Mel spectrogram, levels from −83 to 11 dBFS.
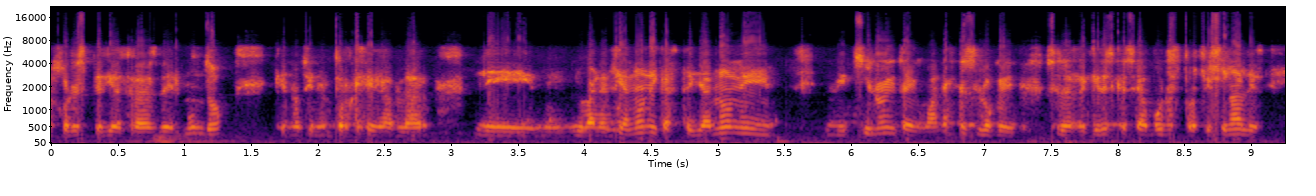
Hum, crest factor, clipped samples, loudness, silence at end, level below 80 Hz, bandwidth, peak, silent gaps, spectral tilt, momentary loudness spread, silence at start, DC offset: none; 14 dB; under 0.1%; -15 LUFS; 0 s; -48 dBFS; 19 kHz; -4 dBFS; none; 1 dB/octave; 6 LU; 0 s; under 0.1%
